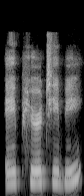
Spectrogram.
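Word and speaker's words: APIIR-TB: You said it, a pure TB. Is that how you pronounced it? Yes. Okay. Yeah. So there's actually two I's, right? APIIR dash TB.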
